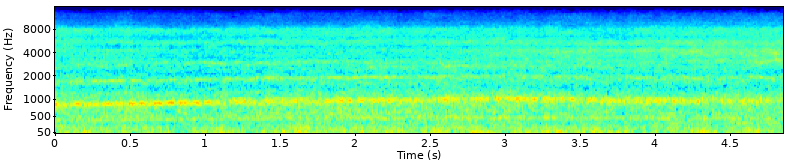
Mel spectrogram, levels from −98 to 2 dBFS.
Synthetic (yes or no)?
yes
